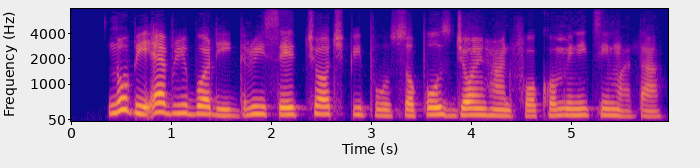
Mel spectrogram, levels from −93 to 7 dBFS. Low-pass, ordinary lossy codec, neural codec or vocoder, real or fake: none; none; codec, 16 kHz, 0.8 kbps, ZipCodec; fake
